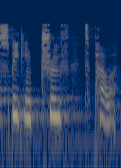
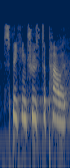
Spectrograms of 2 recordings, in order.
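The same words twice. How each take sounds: First: "speaking truth to power" spoken slowly and softer, each word weighed; slow, weighty phrase. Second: Said in the usual way. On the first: Shown as a demonstration. Preacher to congregation, "speaking truth to power" slow and weighty. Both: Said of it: "there is a phrase we use sometimes".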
